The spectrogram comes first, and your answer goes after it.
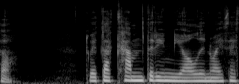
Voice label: "camdriniol", Welsh

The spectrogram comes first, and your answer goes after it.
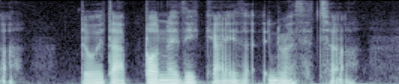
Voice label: "boneddigaidd", Welsh

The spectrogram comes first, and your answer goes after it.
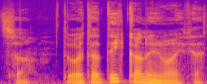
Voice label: "digon", Welsh

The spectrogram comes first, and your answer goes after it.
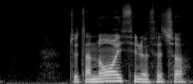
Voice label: "noeth" Welsh

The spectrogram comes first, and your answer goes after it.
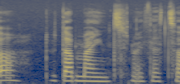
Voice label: "maint", Welsh

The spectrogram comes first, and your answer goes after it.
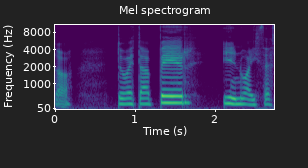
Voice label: "byr" Welsh

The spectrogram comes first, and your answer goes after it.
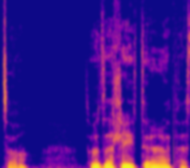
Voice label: "lleidr", Welsh

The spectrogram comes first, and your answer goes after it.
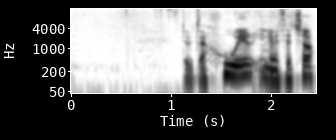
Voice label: "hwyr", Welsh

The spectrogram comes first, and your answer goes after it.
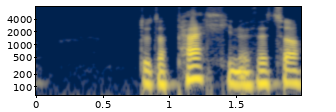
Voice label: "pell", Welsh

